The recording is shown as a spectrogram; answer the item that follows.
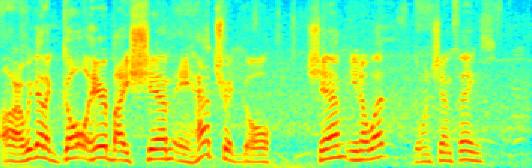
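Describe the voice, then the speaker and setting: There is noticeable background noise behind this man. His pitch is high, his pace moderate, and his intonation lively. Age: 40s. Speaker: esports hockey league commentator. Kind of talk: live commentary. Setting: livestream.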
